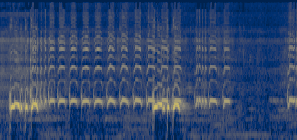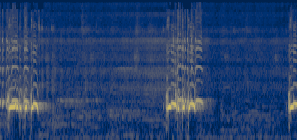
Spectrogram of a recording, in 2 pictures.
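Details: Local zebra dove singing loudly as a lure for wild zebra doves. A long run of rapid repeated coo notes is followed by shorter rolling, warbled phrases, roughly every three seconds.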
